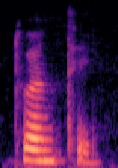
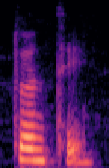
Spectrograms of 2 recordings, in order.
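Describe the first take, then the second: Both takes have the same delivery.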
